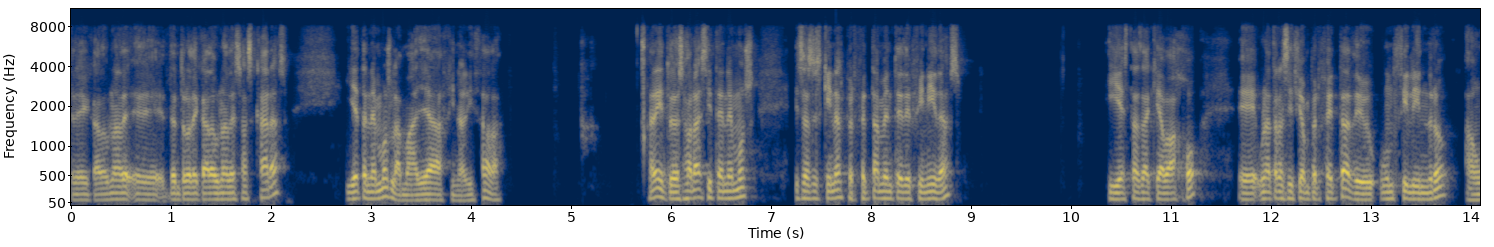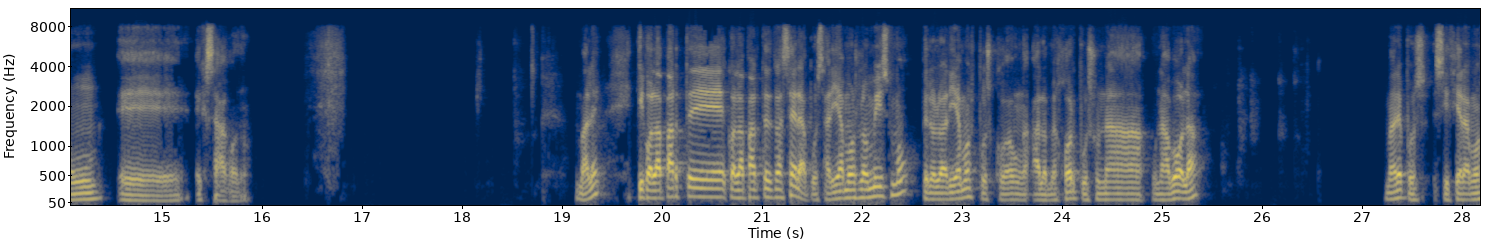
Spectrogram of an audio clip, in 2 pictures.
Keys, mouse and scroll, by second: 0.3 shift+middle click, 1.8 shift+middle click, 5.7 Tab, 5.7 shift+middle click, 5.8 scroll down 1, 7.2 shift+middle click, 7.2-7.8 scroll down 2, 11.0 shift+middle click, 14.6 middle click, 15.8 shift+middle click, 18.2 shift+middle click, 18.8 middle click, 19.1-19.7 scroll down 1, 19.8 middle click, 21.1 shift+middle click, 23.5 middle click, 24.4 middle click.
